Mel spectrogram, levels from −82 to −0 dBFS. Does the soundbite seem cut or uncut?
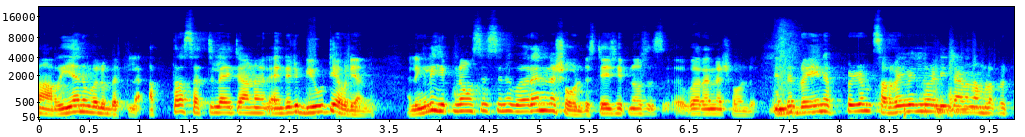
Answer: cut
